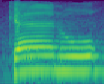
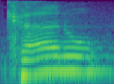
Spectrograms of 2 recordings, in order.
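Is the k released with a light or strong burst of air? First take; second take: light; strong. First: The k has only a slight burst of air. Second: The k has a strong, long burst of air. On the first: The speaker calls it right. "قليلا" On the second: The speaker calls it wrong. "يبالغون في همس الكاف"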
